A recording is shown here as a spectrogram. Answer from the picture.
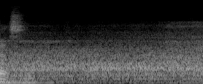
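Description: Steady, loud outdoor noise of wind and passing road traffic.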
